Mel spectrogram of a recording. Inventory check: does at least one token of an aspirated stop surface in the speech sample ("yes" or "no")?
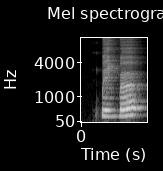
no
